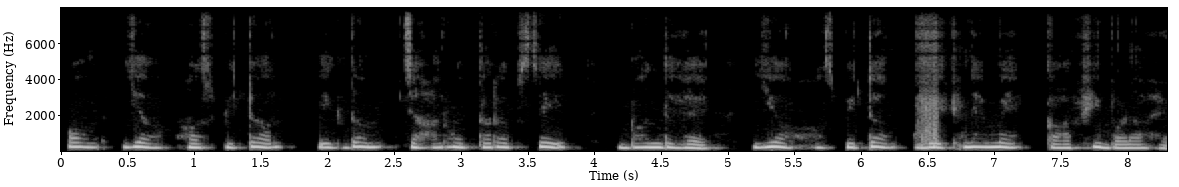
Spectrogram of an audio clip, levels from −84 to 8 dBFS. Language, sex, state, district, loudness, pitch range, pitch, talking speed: Hindi, female, Bihar, Saran, -17 LUFS, 210-235 Hz, 220 Hz, 115 wpm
